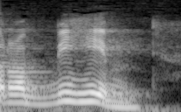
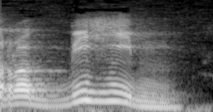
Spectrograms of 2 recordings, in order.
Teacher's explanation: Ha baris bawah bukan bunyi he. Ha baris bawah bunyi hi. Bila bertemu mim jadi him.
